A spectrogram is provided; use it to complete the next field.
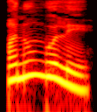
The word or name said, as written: ಅನುಂಗೊಲೆ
